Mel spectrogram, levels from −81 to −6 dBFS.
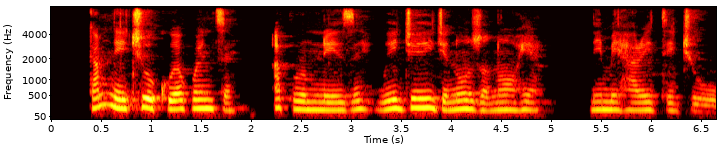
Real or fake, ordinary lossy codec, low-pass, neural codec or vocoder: real; none; none; none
